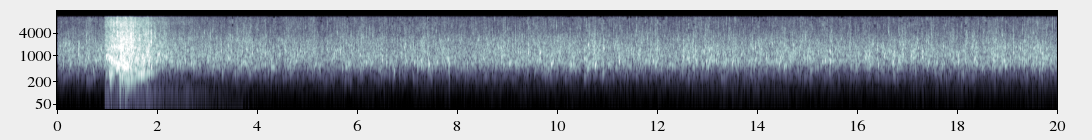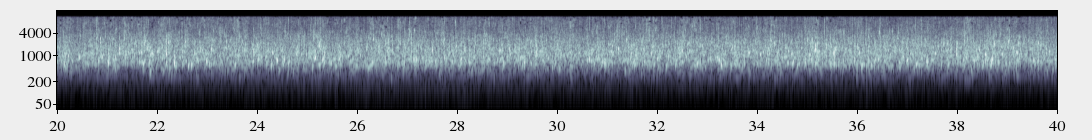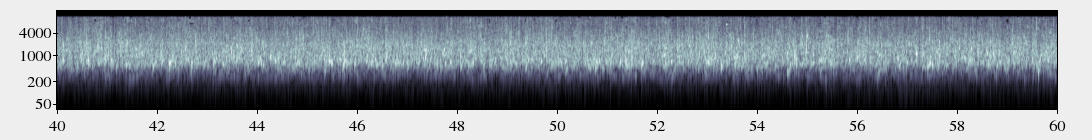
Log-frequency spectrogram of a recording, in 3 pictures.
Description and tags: Fish Release
Fish being released into a river
fish, swimming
